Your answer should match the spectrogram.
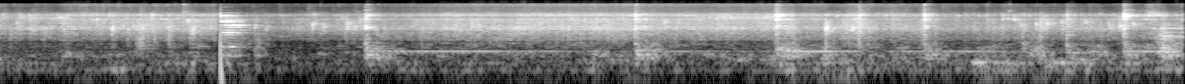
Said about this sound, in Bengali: এখন ওই তেলের মধ্যে পেঁয়াজ আর কাঁচা লঙ্কা ফোড়ন দিয়ে দিচ্ছি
